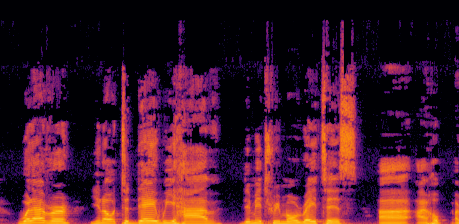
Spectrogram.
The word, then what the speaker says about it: Moraitis: Whatever, today we have Dimitri Moraitis. I hope I pronounced his name right. Is it the right way to pronounce it, Dimitri? Oh, very close. Yeah. How do we pronounce it? Moraitis? Moraitis.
